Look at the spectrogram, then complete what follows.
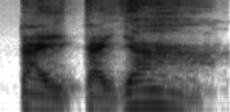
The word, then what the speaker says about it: taitaya: Fíjense, taita es grave o llana. Taitaya es aguda.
